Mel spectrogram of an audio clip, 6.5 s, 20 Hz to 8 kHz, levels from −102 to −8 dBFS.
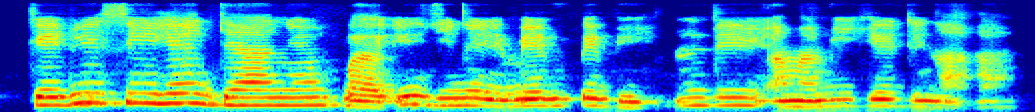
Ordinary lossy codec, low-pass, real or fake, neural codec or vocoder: none; 7.2 kHz; fake; codec, 16 kHz, 6 kbps, DAC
